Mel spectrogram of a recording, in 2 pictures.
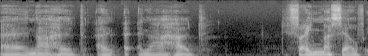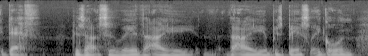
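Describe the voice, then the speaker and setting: On a very clean recording with a silent background, a man with a Glaswegian accent speaks in a somewhat breathy, dark, mellow voice, monotone and flat, with long, frequent pauses. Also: fairly low pitch for a man, moderate pace. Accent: Glaswegian Scottish. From Scotland, Glasgow. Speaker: person in addiction recovery. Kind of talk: podcast interview. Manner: halting, with repetitions.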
